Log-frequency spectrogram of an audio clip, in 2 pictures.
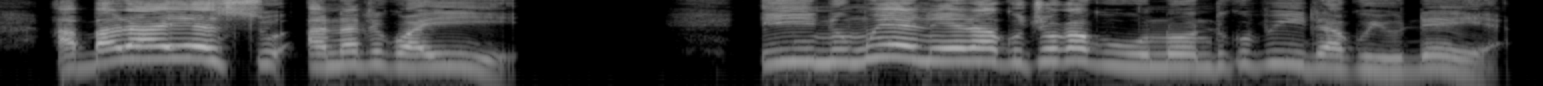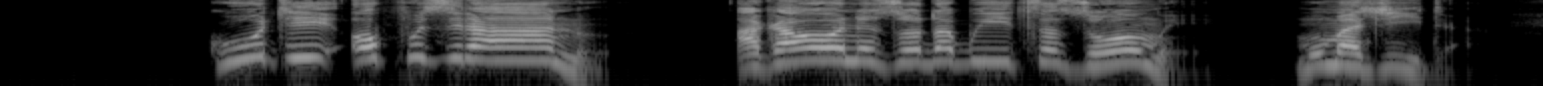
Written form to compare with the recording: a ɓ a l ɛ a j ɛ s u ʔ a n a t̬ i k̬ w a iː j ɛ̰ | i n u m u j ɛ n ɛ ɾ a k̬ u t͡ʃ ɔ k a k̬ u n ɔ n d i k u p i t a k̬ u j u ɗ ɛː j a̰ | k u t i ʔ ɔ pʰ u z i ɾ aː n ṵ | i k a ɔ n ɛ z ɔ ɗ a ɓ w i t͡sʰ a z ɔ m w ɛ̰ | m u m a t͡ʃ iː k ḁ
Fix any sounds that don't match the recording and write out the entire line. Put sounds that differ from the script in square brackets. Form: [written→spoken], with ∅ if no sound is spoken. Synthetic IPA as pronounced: a ɓ a l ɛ a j ɛ s u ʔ a n a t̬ i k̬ w a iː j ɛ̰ | i n u m u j ɛ n ɛ ɾ a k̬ u t͡ʃ ɔ k a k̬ u n ɔ n d i k u p i t a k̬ u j u ɗ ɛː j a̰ | k u t i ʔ ɔ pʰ u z i ɾ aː n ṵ | [i→a] k a ɔ n ɛ z ɔ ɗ a ɓ w i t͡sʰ a z ɔ m w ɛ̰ | m u m a t͡ʃ iː [k→t] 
